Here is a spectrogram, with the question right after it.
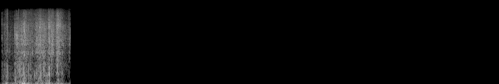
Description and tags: crumpled shit of paper with compressor and speed up effects
paper, shit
